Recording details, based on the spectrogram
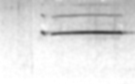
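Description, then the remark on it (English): A broad-winged hawk, watched by the recordist, gives its thin, high-pitched whistled cry: a short introductory note followed by a long, steady, drawn-out whistle over faint background hiss. “I've gotten closer to the broad-winged hawk, and that's that cry sound.”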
